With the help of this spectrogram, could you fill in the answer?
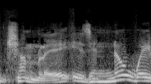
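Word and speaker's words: Cholmondeley: had no reason to know that the name chamley is in no way pronounced the way it is spell I never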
